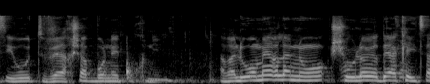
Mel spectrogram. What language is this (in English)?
Hebrew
